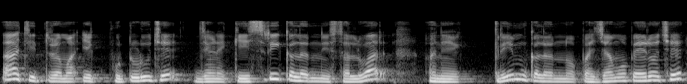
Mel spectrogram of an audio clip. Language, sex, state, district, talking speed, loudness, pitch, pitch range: Gujarati, male, Gujarat, Valsad, 150 wpm, -13 LUFS, 150 Hz, 135-190 Hz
